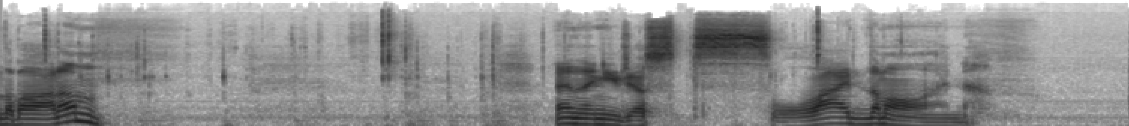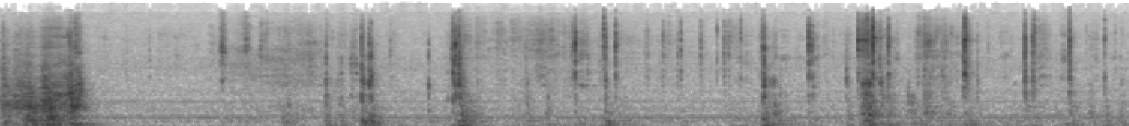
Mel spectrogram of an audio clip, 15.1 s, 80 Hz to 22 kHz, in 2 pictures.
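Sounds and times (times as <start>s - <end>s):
plastic toy parts sliding scrape: 7.6s - 8.2s.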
